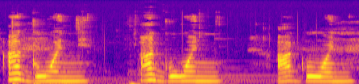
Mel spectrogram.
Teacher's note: The first letter, the first O, is not stressed, so we will pronounce it as a, g, o, н. Огонь, огонь, огонь.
